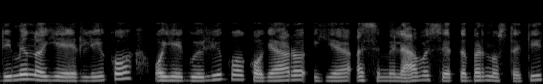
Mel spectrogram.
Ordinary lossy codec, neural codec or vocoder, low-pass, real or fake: Opus, 32 kbps; none; 7.2 kHz; real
